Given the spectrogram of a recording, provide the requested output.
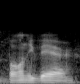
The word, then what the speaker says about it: Bon Iver: saying it right now so it's a Bon Iver like a good winner in French most definitely so my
